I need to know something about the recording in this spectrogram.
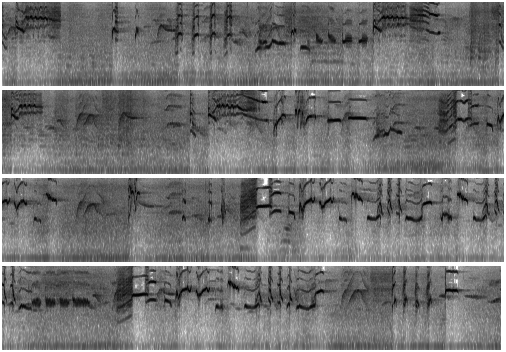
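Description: Oriental magpie-robin (kacer) singing continuously, non-stop 'gacor plonk' song: a fast, varied run of whistles, chirps and trills with only brief pauses.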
